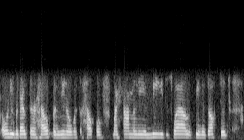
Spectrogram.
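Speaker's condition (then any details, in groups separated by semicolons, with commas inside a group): Cleft palate; congenital cleft palate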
